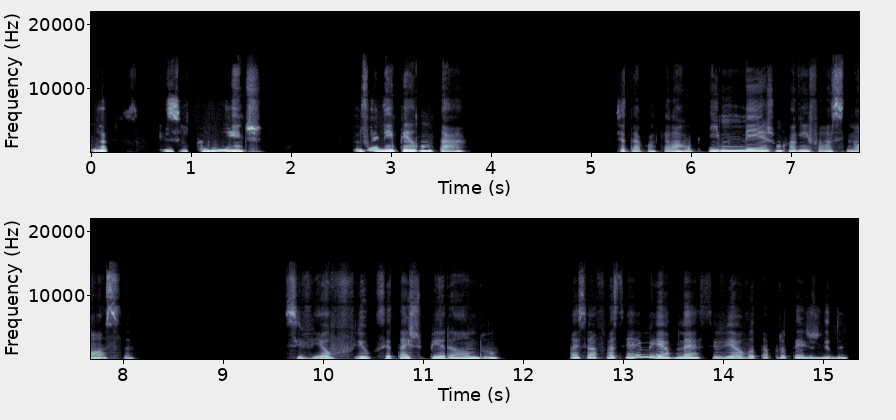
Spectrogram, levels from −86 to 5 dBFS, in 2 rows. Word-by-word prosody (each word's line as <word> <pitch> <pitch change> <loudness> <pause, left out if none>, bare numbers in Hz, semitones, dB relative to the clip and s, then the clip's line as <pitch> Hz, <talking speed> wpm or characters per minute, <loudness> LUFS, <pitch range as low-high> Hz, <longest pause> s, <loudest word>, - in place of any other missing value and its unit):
Não, 220 -10 +7 0.6
exa 145 -5 -2
exatamente. 200 - +3 0.9
Não 180 - -1
vai 175 0 -1
nem 195 +5 +11
perguntar. 215 - +4 1.5
Você 185 - -5
está - - -9
com - - -12
aquela 145 +2 -5
roupa 160 +4 -1
e 230 - +4
mesmo 235 +2 +4
que 215 - -11
alguém 195 0 +2
fala 185 -1 -8
assim: 170 -3 -8
"Nossa" 165 - -6 1.5
"se 150 - -9
vier 145 +5 -4
o - - -1
frio 180 -3 -4
que - - -38
você - - -4
está 160 +1 -5
esperando", 165 +7 -1 0.7
aí 265 - -4
você 280 +2 -9
vai 280 - -5
falar 260 -3 -6
assim: 290 +4 -7
"É - - -8
mesmo, 240 -11 -3
né, 235 0 +1
se 230 - -13
vier 225 -1 -5
eu 225 - -7
vou 240 - -6
estar 245 +1 -15
protegida". 235 -8 -7
205 Hz, 160 wpm, -18 LUFS, 170-235 Hz, 1.5 s, nem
